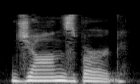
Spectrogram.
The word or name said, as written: johnsburg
